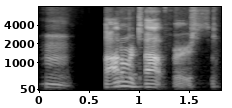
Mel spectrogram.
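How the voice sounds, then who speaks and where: A man's voice: medium pitch, wildly swooping pitch, measured pace, gravelly, fairly bright tone. A man chatting casually on a stream in a tentative, unsure way. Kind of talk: casual chat.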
